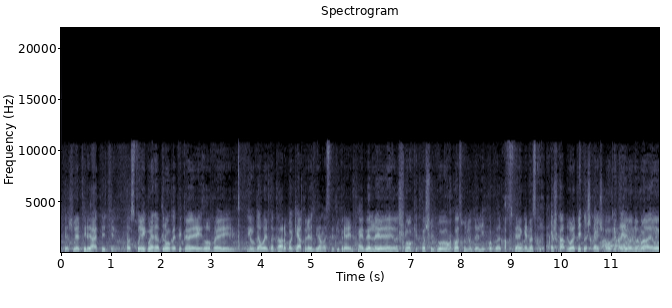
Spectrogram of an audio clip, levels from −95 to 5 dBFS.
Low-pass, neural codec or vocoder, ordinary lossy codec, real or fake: 10.8 kHz; codec, 24 kHz, 1.5 kbps, HILCodec; MP3, 64 kbps; fake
